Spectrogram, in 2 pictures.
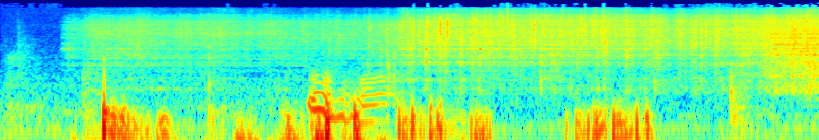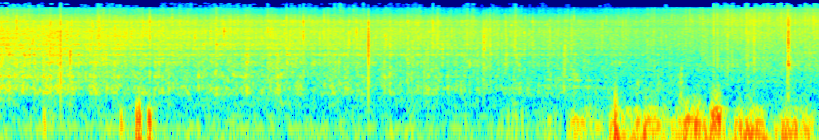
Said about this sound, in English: So Simone is heating the stove.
